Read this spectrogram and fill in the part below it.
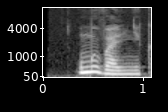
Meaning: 1. sink 2. washstand 3. wash basin 4. lavabo water tank
- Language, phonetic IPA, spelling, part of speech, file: Russian, [ʊmɨˈvalʲnʲɪk], умывальник, noun, Ru-умывальник.ogg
